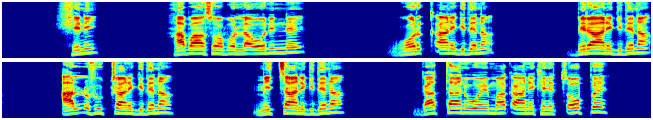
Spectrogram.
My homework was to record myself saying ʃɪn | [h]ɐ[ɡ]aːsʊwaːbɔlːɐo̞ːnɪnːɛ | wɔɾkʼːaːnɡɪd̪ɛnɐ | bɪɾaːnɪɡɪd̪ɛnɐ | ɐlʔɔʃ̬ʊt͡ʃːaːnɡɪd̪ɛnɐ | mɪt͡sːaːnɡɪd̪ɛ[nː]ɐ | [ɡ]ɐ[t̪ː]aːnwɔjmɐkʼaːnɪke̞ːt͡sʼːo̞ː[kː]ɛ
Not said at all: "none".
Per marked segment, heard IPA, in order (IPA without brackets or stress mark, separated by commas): h, b, n, ɡ, t̪ː, pː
